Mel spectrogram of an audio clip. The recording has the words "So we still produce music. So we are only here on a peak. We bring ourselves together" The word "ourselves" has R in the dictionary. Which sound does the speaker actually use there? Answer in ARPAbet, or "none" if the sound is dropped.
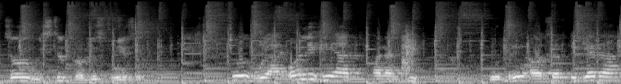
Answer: W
